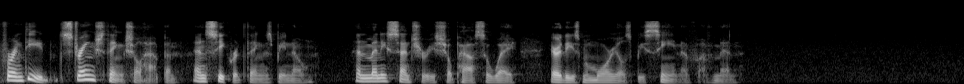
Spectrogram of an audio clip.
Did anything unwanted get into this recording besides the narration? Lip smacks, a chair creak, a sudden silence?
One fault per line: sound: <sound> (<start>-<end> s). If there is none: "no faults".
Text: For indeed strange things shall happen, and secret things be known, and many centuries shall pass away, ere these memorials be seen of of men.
no faults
